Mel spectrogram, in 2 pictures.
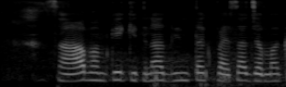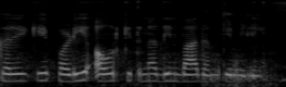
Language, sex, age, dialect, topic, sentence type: Bhojpuri, female, 18-24, Western, banking, question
